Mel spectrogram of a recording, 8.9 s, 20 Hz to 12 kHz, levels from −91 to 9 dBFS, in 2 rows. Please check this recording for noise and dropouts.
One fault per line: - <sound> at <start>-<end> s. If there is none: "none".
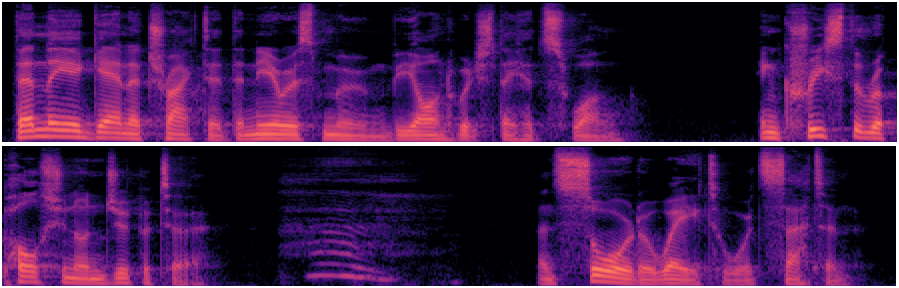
- sigh at 5.8-6.8 s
